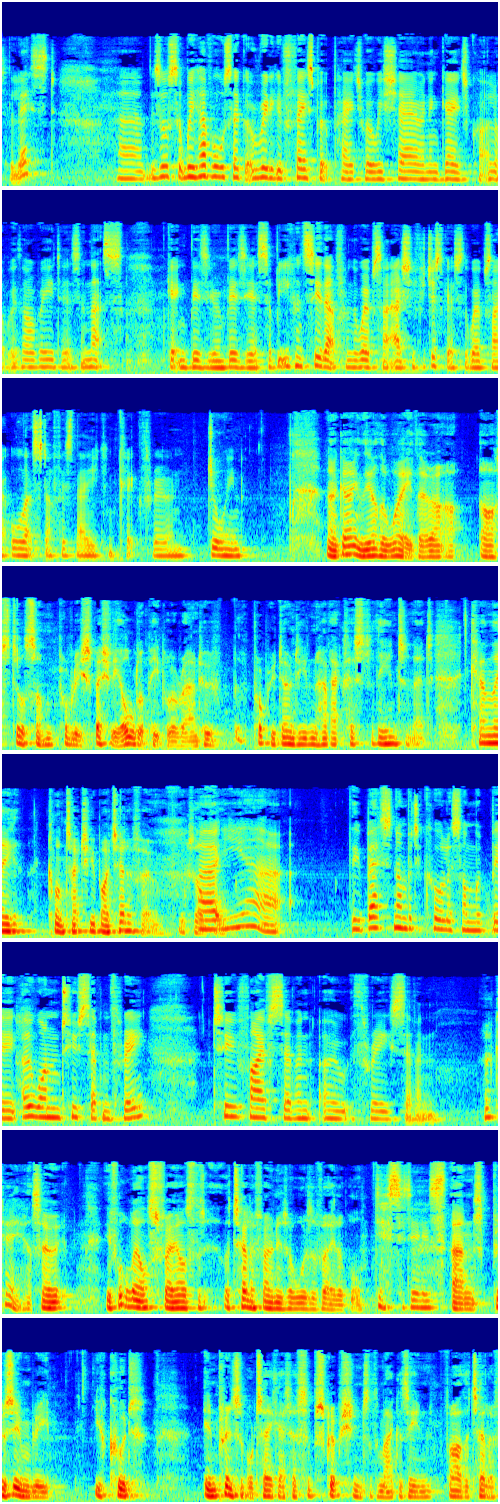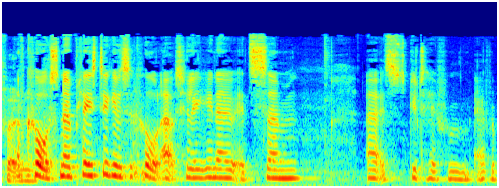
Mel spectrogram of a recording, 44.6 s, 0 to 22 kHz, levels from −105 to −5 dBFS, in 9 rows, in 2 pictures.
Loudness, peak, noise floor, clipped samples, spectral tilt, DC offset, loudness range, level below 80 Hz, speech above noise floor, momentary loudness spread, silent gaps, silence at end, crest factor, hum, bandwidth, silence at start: -25 LUFS; -2 dBFS; -54 dBFS; under 0.1%; -5 dB/octave; under 0.1%; 6 LU; -56 dBFS; 29 dB; 13 LU; none; 0 s; 22 dB; none; 11 kHz; 0 s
